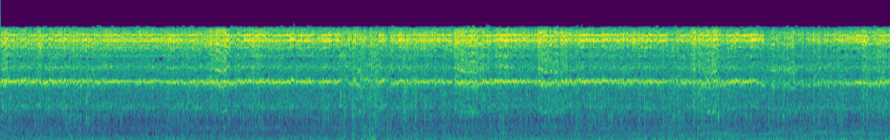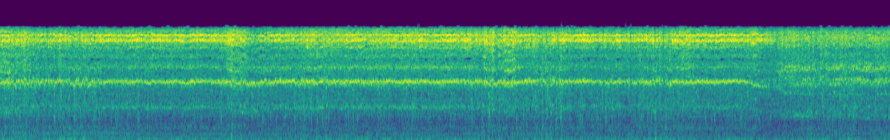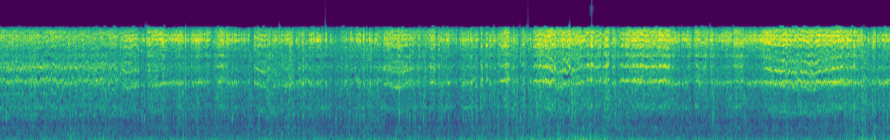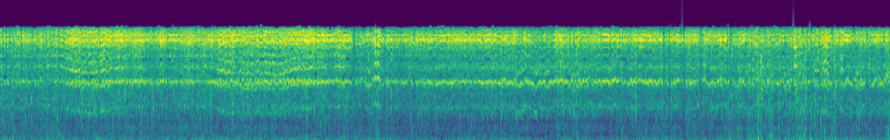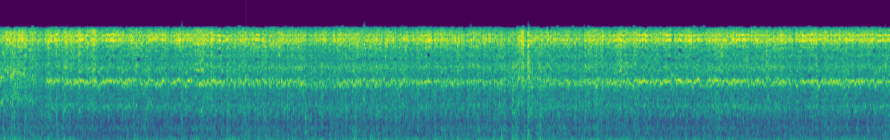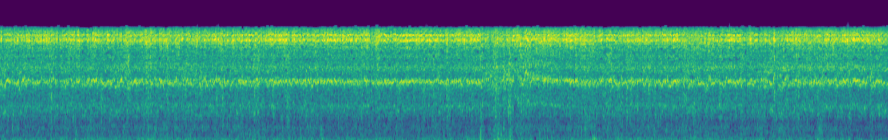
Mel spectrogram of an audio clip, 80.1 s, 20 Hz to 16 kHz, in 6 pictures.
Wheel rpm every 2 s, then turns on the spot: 230, 230, 230, 230, 220, 230, 230, 230, 230, 230, 230, 230, 230, 200, 200, 230, 230, 230, 230, 230, 230, 230, 220, 230, 220, 230, 220, 250, 230, 230, 230, 220, 220, 230, 220, 210, 230, 230, 230, 230.
none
